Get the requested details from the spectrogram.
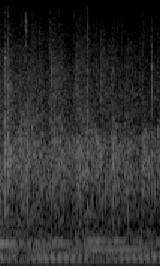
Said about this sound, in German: Richtig Applaus, ist richtig Zeit.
